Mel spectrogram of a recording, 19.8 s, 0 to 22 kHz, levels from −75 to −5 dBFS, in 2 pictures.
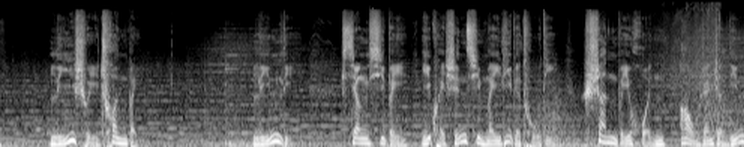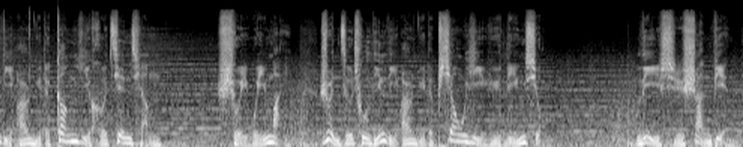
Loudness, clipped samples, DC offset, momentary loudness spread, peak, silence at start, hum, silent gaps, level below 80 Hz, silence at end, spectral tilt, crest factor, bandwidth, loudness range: -14 LUFS; under 0.1%; under 0.1%; 17 LU; 0 dBFS; 0 s; none; none; -24 dBFS; 0 s; -4.5 dB/octave; 14 dB; 17 kHz; 2 LU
